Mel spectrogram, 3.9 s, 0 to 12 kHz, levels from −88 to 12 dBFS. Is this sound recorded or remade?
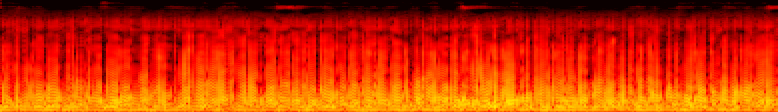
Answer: remade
